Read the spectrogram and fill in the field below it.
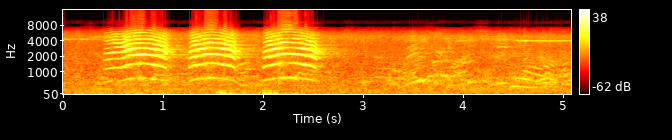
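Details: Indian peafowl crying: three loud, harmonic, nasal wails, each about half a second long and spaced roughly 0.7 seconds apart, followed by fainter distant calls and soft background chatter.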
